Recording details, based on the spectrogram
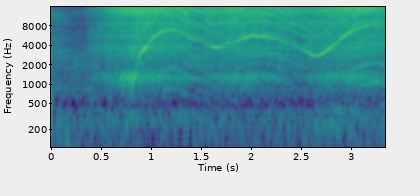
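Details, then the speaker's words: High-pitched whine rising and falling as a fine diamond bur trims excess composite flash at the margins of a filling on tooth number 20, feathering buccal and lingual. "so I like to start off with diamond bur a fine diamond bur like this and then go around"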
